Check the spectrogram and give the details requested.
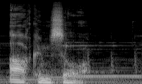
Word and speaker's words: Arkansas: by the government is Arkansas the law states it should be pronounced in three syllables with the final s silent the a in each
